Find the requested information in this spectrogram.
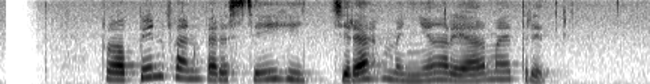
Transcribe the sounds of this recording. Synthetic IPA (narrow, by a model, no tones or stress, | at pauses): robinfanpɛrsiɦid͡ʒɾahməɲəŋrealmad̪ɾɪt̪̚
